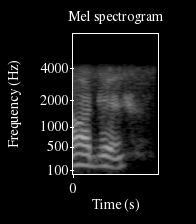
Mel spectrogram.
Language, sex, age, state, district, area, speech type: Nepali, female, 45-60, West Bengal, Kalimpong, rural, conversation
